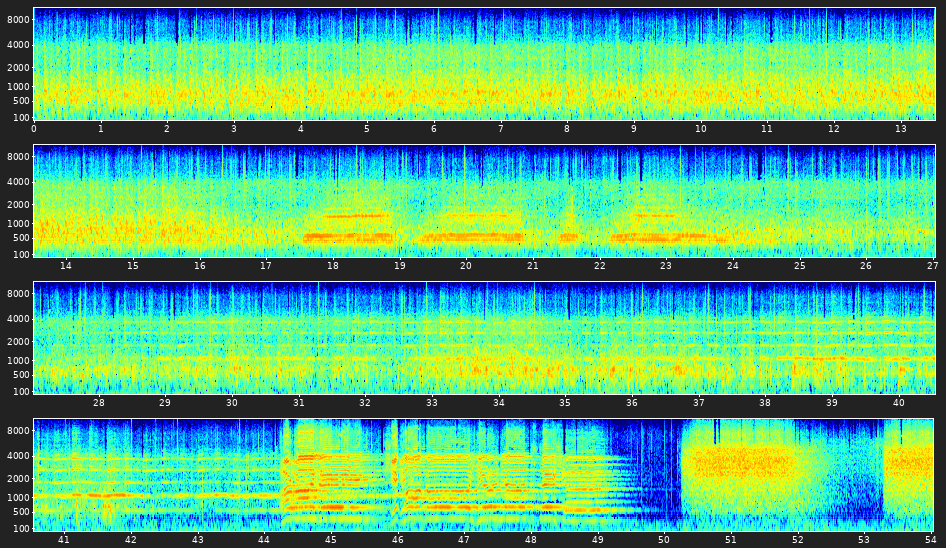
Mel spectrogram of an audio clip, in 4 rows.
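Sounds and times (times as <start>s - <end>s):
passing train rumble: 0.0s - 54.0s
train horn blasts: 17.6s - 23.7s.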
